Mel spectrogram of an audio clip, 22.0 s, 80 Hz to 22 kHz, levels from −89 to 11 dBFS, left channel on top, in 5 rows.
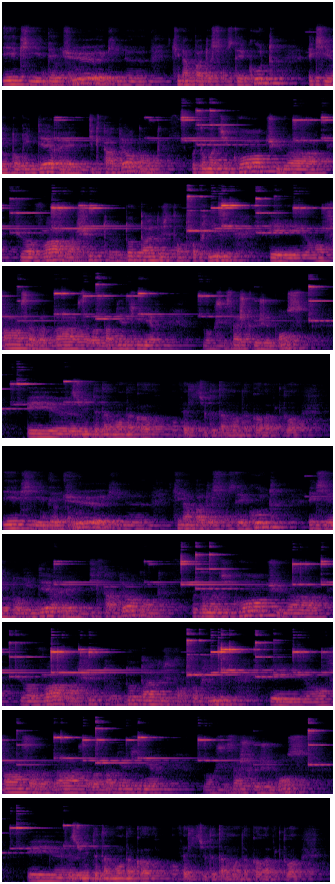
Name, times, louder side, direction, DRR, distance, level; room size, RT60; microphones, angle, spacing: voice 1, 0.0-6.8 7.1-17.3 18.0-18.7, left 1 dB, 80° left, 2 dB, 0.5 m, -42 dB
sound 1, 4.0-4.1 5.1-5.5 5.8-5.9 6.3-6.5 6.8-7.5 8.3-10.5 11.3-13.6 13.9-15.5 15.8-16.2 16.6-16.7 17.3-18.1 18.5-18.8, right 2 dB, 50° right, 0.7 m, -33 dB
voice 2, 18.4-19.7 20.0-21.9, right 1 dB, 20° right, 1 dB, 0.3 m, -44 dB
4.0 x 2.5 x 2.6 m, 1.2 s
head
